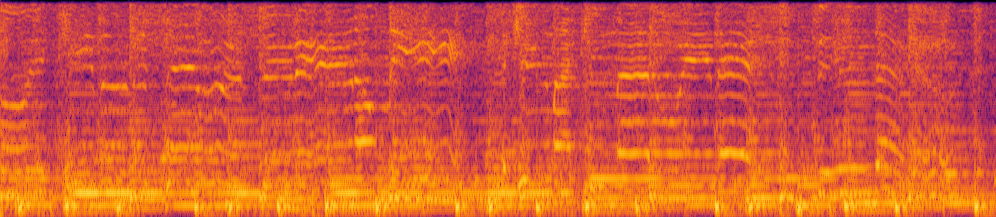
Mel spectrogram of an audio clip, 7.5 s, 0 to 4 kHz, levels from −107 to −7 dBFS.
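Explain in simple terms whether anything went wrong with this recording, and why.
Nothing went wrong with this audio that I can hear.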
